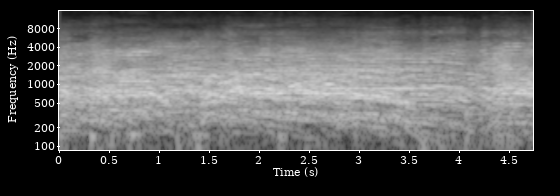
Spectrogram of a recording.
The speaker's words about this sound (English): The MTA thanks you for doing your part. You sound like a noisy crowd of people.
